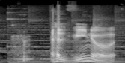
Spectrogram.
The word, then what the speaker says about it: Alvin: Alvin, it's actually Alvin, like in American as well.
